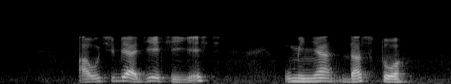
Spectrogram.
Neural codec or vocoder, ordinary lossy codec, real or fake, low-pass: none; Opus, 16 kbps; real; 3.6 kHz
